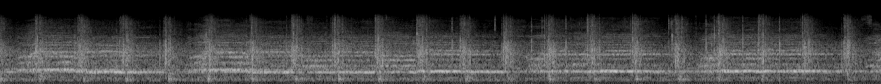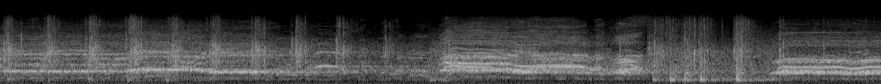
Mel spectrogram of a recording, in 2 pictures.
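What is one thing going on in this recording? A crowd of fans chants loudly in rhythm in a large echoing hall.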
